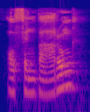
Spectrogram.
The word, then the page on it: apparition: France; /a.pa.ʁi.sjɔ̃/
